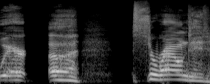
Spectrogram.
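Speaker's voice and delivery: trembling, shaky voice. A kid creeping toward the lake hears strange noises all around; shaky voice. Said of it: "Andy narrated with a shaky voice".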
